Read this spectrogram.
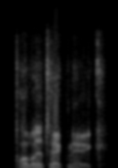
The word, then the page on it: Polytechnic: British English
